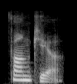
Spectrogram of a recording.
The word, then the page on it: funkia: Indian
